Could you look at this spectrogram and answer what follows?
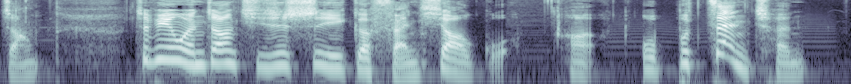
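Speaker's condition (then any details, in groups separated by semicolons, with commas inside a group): No condition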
